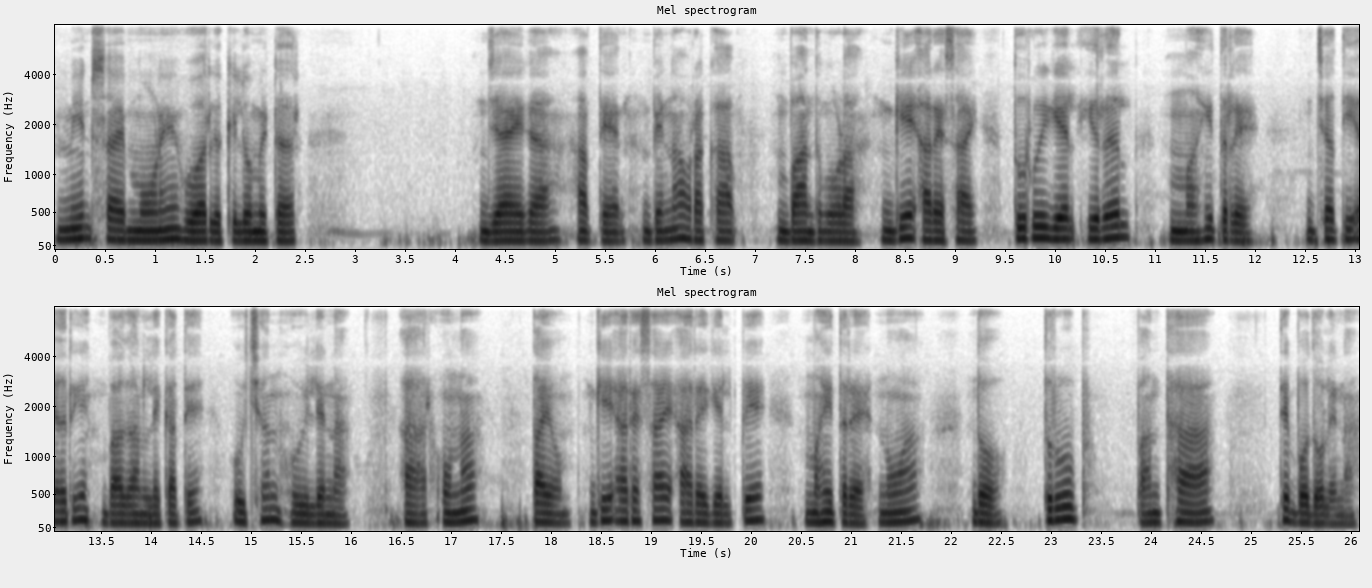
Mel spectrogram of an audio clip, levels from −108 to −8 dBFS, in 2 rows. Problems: none marked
